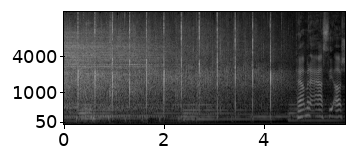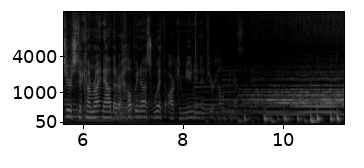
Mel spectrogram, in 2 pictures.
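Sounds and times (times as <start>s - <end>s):
audience applause: 0.0s - 5.0s
speech: 4.7s - 9.9s.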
